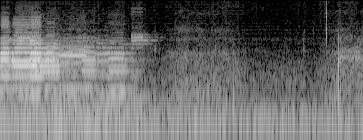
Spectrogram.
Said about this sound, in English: Was anyone here last week? Honk your horn if you were here last week.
